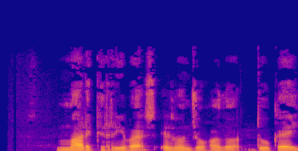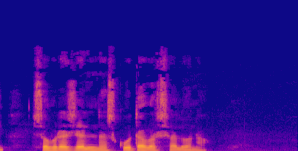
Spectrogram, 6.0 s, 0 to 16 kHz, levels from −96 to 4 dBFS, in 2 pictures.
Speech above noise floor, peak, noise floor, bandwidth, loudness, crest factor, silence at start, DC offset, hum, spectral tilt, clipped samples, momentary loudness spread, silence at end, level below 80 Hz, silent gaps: 48 dB; -2 dBFS; -72 dBFS; 11 kHz; -25 LUFS; 24 dB; 0.55 s; under 0.1%; none; -6 dB/octave; under 0.1%; 11 LU; 0.95 s; -68 dBFS; none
